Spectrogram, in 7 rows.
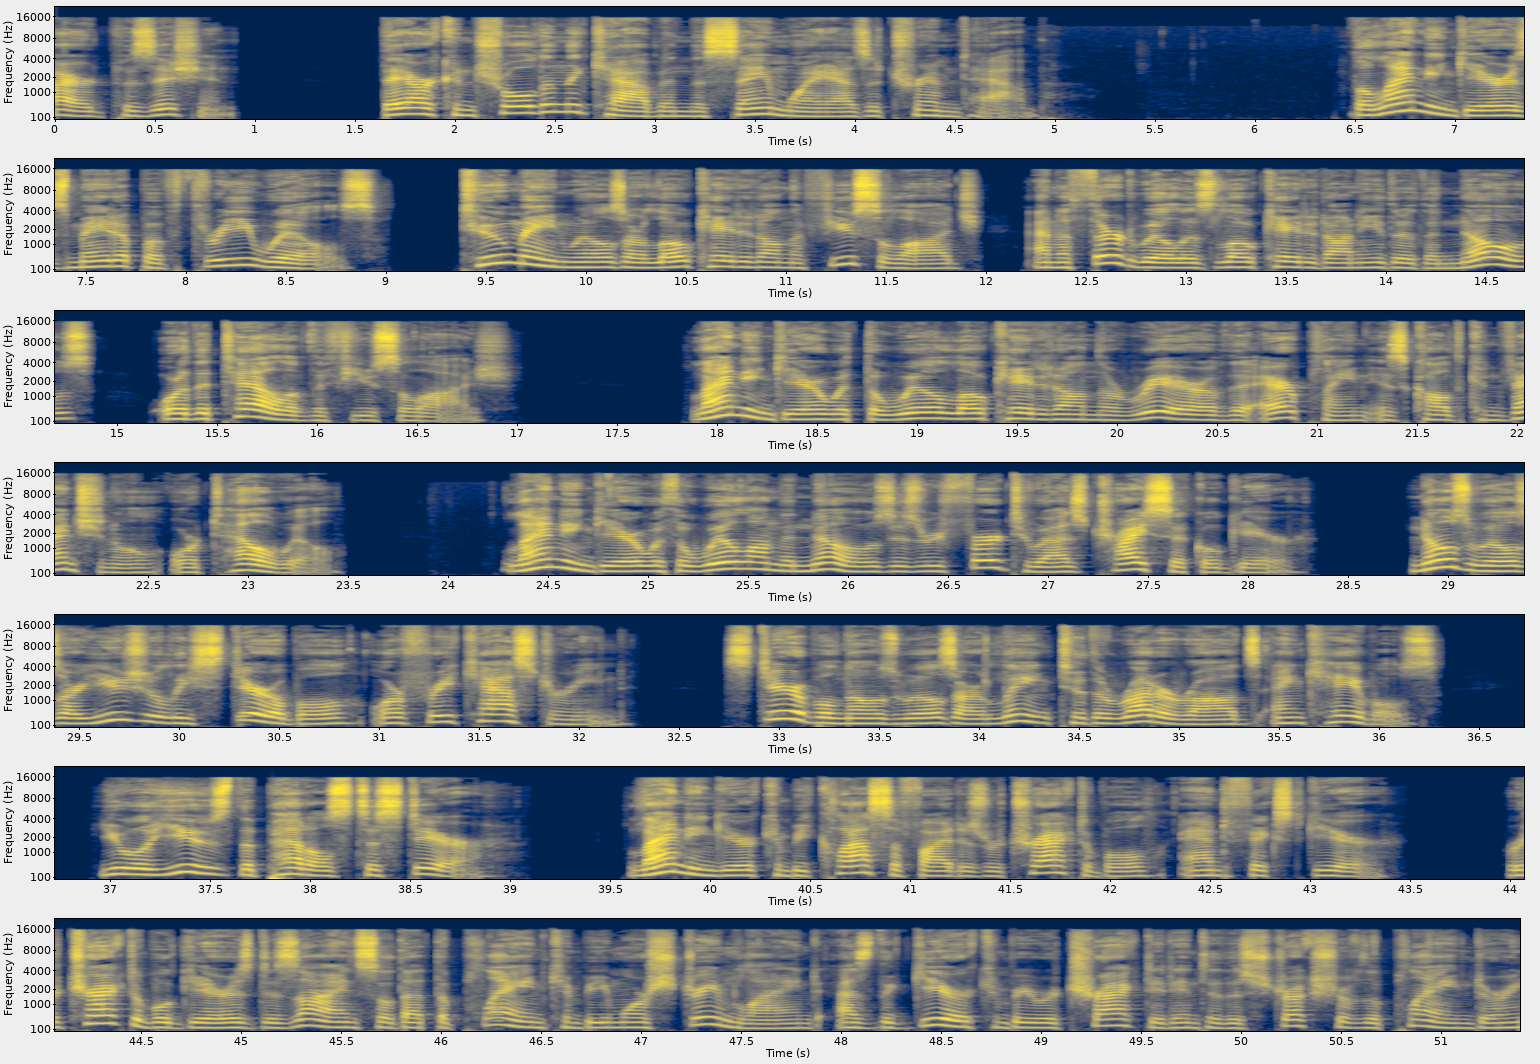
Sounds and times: Speech: 0:00.0 - 0:01.0, 0:01.6 - 0:05.1, 0:06.5 - 0:17.0, 0:17.9 - 0:23.5, 0:24.3 - 0:36.3, 0:37.0 - 0:39.0, 0:39.6 - 0:51.3.

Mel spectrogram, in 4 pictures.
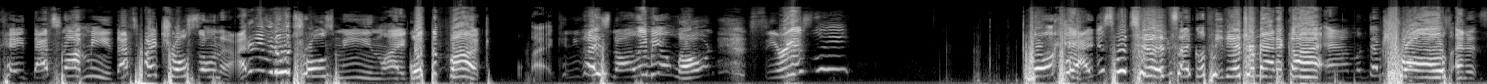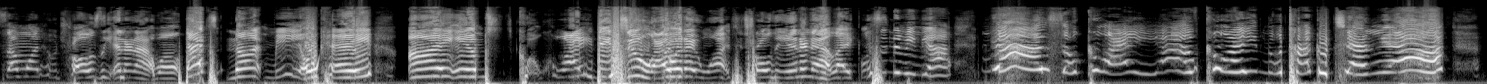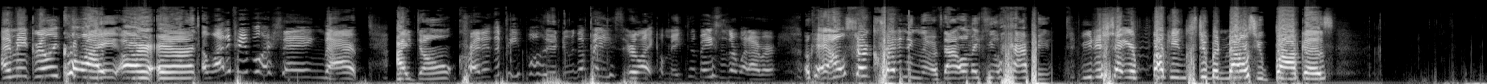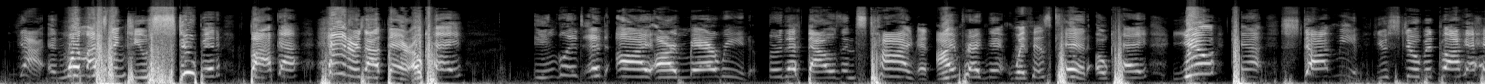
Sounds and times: Speech: 0:00.0 - 0:08.5, 0:10.2 - 0:43.1, 0:44.8 - 0:49.2, 0:50.0 - 0:59.4.

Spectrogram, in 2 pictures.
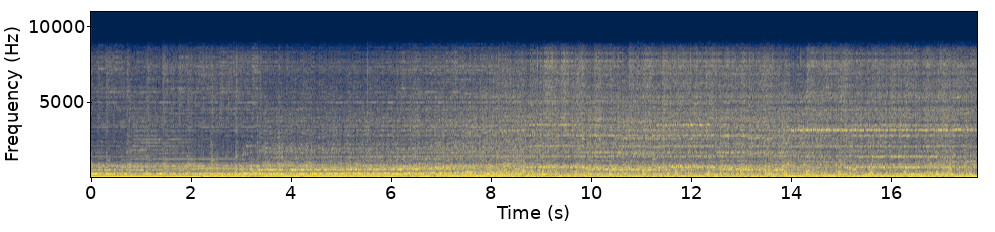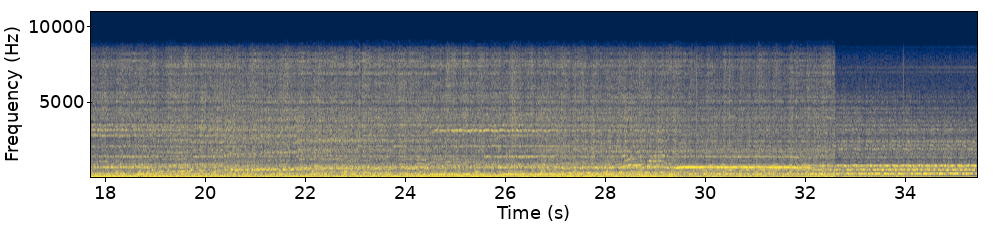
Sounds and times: Electric guitar: 0:00.0 - 0:35.4.

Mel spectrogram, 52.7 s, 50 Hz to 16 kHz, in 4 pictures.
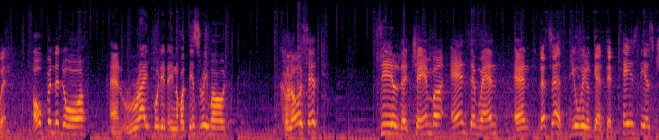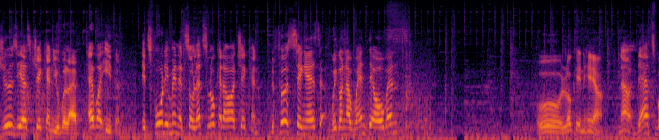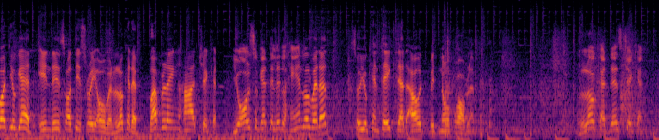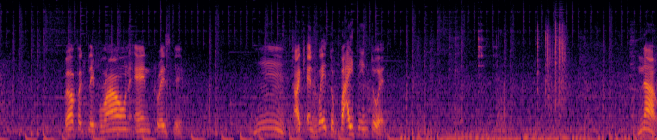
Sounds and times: Speech: 0:00.0 - 0:04.6, 0:05.6 - 0:06.4, 0:07.6 - 0:21.3, 0:23.9 - 0:35.9, 0:37.9 - 0:39.3, 0:40.8 - 0:43.2, 0:44.6 - 0:47.3, 0:52.3 - 0:52.6
Music: 0:00.0 - 0:52.6.

